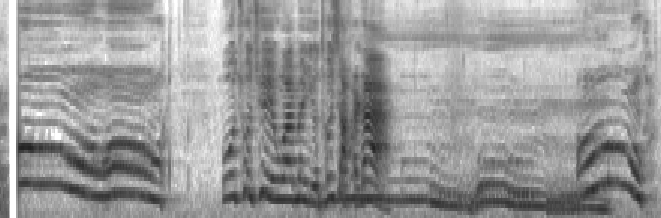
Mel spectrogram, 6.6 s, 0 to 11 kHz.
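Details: Pet Alaskan Malamute Luoluo, a dog that knows 36 tricks, gives long wavering howls that slide down and then rise again, with a short silent gap in the middle and a final arched wail.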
